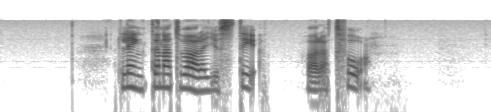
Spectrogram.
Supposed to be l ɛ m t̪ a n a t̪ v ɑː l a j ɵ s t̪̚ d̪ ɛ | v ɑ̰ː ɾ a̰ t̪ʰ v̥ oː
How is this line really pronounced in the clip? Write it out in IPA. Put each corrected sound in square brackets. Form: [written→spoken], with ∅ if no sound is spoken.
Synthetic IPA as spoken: l ɛ [m→ŋ] t̪ a n a t̪ v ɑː [l→ɾ] a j ɵ s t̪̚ d̪ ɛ | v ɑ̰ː ɾ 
